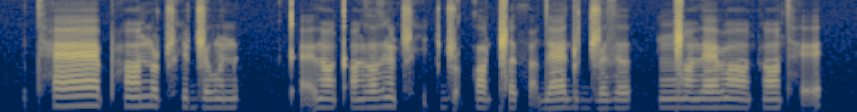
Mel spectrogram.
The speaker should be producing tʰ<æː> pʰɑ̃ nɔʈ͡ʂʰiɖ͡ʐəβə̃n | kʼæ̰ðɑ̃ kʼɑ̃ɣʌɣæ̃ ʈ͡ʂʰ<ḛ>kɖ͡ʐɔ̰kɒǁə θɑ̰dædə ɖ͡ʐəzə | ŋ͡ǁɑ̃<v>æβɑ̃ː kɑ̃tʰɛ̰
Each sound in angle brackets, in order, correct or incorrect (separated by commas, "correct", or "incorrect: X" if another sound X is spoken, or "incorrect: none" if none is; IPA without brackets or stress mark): correct, incorrect: ḭ, incorrect: ð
